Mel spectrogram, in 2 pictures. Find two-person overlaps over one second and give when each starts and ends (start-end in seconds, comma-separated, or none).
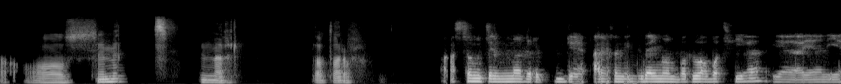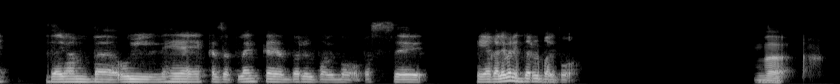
none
